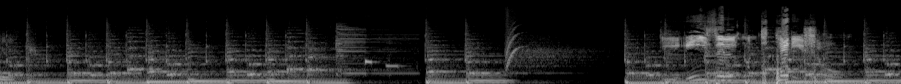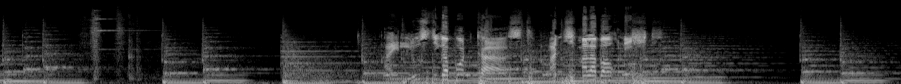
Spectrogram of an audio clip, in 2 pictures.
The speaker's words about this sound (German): Hören Sie selbst, was das für eine scheiß Trailermusik ist. Aber zum Glück gleich zu Ende.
